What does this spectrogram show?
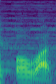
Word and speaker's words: Powerade: Eu falo Powerade, mas é Pauado, né? Na pronúncia, né?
